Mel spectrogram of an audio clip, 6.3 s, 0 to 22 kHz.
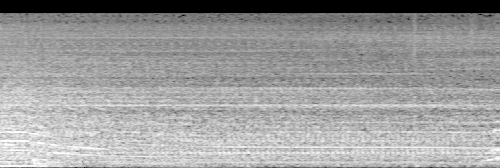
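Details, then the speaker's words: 1.2 TCe on LPG, 200,000 km, untouched, oil changed every 10,000; checking alternator clutch/tensioner for clatter. Even, quick idle beat with steady belt and accessory hiss, no rattles or clacks. Normal idle. "używam częstą wymianę oleju co 10000 dodatki tak jak na moich filmach nie ma żadnych trzasków"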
